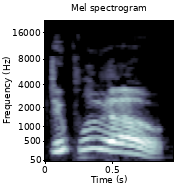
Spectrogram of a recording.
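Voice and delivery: put-on high, eager little kid demanding; mock a small child's high-pitched request. Host imitating kid asking for Pluto, high and demanding. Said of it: "he asked me to do Pluto".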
